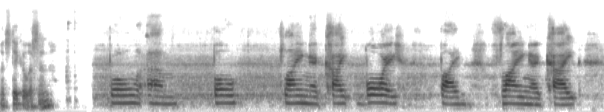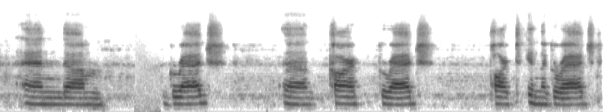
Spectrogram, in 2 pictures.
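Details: Patient with primary progressive aphasia, a frontotemporal disorder, describing a picnic scene picture; non-fluent agrammatic primary progressive aphasia.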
